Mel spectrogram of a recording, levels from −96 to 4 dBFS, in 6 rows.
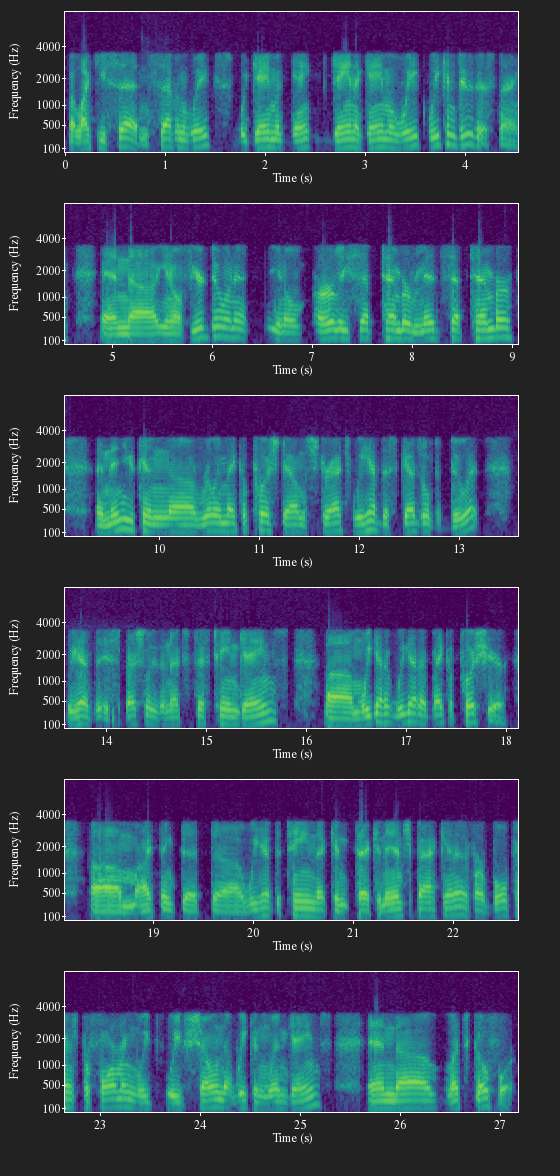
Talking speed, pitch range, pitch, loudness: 240 wpm, 105-130 Hz, 115 Hz, -21 LUFS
